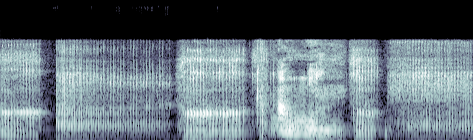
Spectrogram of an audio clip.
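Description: A wolf snoring, heard as deep, rasping, growl-like breaths. Several drawn-out snores rise and fall in uneven rhythm, with brief pauses between them.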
